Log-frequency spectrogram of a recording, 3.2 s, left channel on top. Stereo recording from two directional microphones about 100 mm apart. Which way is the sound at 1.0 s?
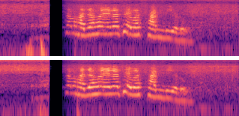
30° left (ahead or behind).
